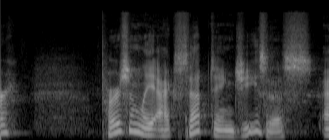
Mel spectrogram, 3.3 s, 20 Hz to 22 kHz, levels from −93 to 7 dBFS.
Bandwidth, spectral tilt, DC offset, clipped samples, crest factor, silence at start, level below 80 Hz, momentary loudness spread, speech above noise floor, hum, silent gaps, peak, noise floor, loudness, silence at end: 16 kHz; -3.5 dB/octave; under 0.1%; under 0.1%; 24 dB; 0 s; -84 dBFS; 6 LU; 26 dB; none; none; -14 dBFS; -62 dBFS; -36 LUFS; 0 s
